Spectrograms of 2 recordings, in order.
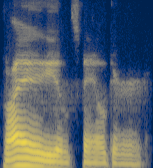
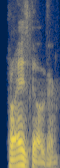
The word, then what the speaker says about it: Freisvelger: So much like the winds of Freisvelger, that I'm pronouncing incorrectly at this time. Freisvelger, there we go.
